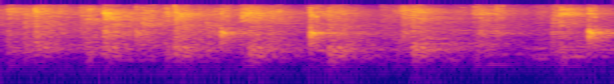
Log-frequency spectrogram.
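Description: A few people clapping by hand, the separate claps distinct and uneven rather than a dense roar of applause.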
